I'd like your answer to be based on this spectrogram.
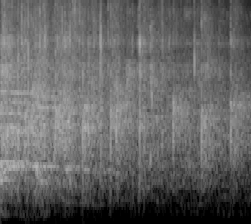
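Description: An audience at a Sunday school teachers' retreat claps for the musicians, a moderate round of applause that starts fuller and gradually thins out, with a faint voice briefly audible at the start.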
